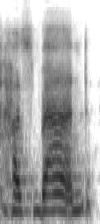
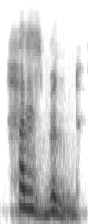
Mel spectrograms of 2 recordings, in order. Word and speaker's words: husband: Now it is not hus and band, right? So it's not husband, it ends up being husband, right? It is husband. The S is also pronounced with a Z.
